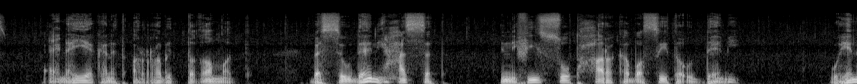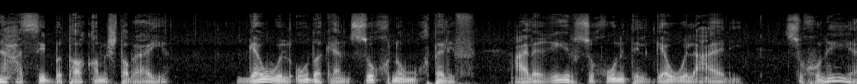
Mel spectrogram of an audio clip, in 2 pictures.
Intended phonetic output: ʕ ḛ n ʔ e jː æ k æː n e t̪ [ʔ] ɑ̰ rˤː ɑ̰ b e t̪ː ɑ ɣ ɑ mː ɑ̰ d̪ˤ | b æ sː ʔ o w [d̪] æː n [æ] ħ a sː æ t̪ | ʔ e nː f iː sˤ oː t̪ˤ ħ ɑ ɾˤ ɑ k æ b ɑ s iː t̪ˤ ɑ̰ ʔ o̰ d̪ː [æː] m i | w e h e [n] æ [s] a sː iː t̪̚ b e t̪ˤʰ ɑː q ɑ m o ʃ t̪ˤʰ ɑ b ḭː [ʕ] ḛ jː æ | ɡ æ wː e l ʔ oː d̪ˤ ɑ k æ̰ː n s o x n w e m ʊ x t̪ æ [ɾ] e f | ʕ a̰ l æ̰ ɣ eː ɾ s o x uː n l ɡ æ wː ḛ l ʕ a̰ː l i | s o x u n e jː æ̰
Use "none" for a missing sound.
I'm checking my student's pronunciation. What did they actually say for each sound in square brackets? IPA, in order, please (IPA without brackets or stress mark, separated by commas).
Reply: ʔ, d̪, i, æː, n, ħ, ʕ, l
